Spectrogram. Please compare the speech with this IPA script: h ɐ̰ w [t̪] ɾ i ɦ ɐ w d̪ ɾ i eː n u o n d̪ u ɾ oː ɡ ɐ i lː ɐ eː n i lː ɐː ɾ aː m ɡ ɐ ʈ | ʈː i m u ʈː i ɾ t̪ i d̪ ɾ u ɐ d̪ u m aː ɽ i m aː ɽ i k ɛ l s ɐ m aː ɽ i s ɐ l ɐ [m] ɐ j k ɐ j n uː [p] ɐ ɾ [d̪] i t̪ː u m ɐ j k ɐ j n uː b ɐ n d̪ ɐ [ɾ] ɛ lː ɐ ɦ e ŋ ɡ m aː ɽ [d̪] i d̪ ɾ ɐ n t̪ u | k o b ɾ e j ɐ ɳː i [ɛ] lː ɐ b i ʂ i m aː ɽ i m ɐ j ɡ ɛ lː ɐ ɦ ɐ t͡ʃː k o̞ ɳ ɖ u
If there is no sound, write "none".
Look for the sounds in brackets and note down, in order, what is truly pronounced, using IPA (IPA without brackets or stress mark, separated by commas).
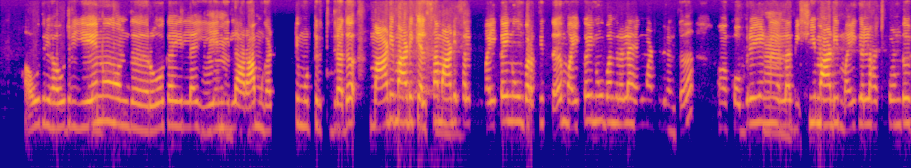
d̪, m, b, t̪, ɾ, t̪, ɛ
